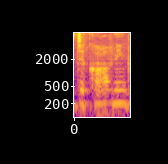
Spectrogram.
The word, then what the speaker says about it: Duchovny: It's Duchovny with an H. The H is silent.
